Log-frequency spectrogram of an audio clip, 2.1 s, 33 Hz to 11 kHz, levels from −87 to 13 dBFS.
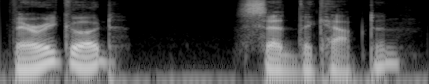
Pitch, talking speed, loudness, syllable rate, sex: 110 Hz, 140 wpm, -17 LUFS, 4.6 syllables/s, male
